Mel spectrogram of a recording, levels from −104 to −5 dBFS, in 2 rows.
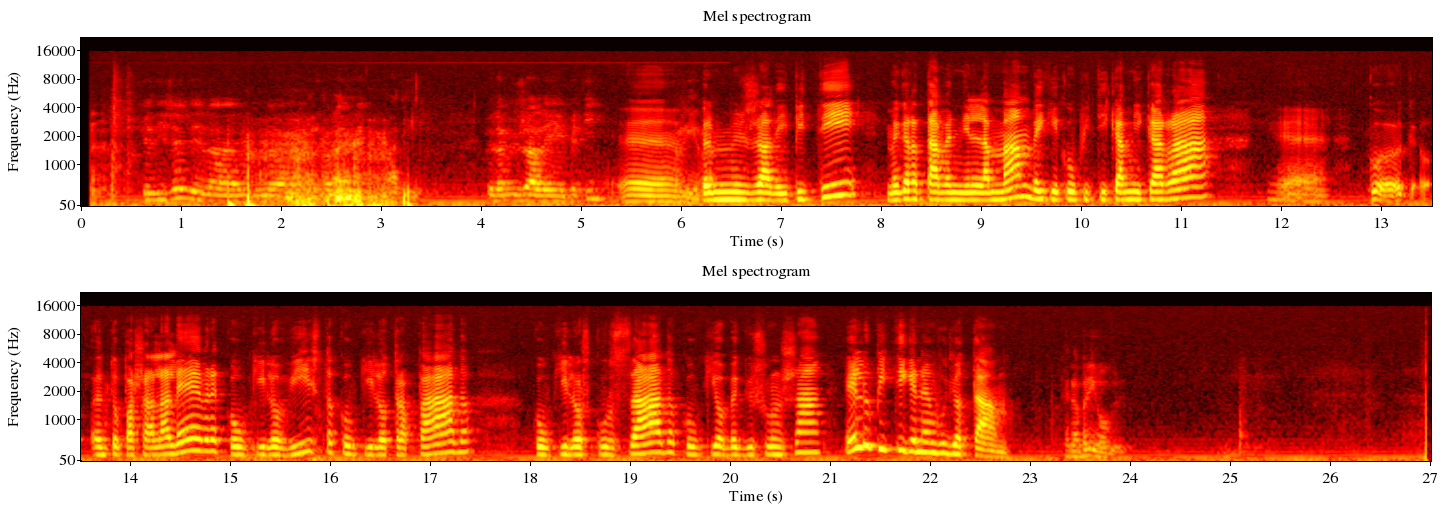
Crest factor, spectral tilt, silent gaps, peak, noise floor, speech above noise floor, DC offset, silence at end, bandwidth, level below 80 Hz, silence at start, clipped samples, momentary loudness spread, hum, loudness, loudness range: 24 dB; -6 dB/octave; none; -6 dBFS; -51 dBFS; 22 dB; under 0.1%; 0.05 s; 16 kHz; -44 dBFS; 0.1 s; under 0.1%; 16 LU; 50 Hz at -65 dBFS; -30 LUFS; 7 LU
